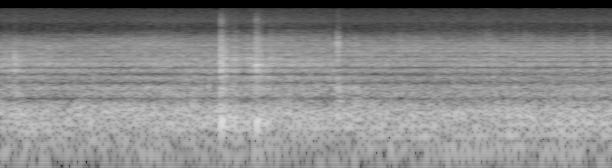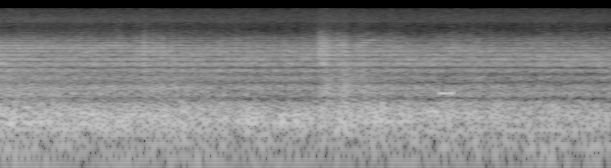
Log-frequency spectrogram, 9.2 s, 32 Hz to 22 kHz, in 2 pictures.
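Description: Freight train passing at a distance: the Sulzer diesel engine of a 060-DA (LDE2100) diesel-electric locomotive running with a steady drone, with a couple of sharp clacks of wheels over rail joints about two seconds in and a few lighter ones near the end.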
